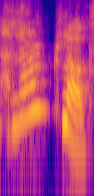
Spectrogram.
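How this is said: It is said in an eager, happy tone. The speaker looks forward to something nice. "they are expecting something nice to happen"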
